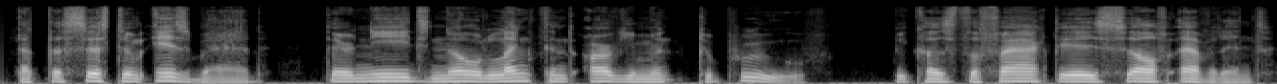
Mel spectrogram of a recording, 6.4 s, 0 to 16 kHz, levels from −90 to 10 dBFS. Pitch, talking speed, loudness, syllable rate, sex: 125 Hz, 170 wpm, -18 LUFS, 5.3 syllables/s, male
